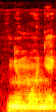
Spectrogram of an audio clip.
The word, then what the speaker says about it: pneumonia: निमोनिया की spelling आप अच्छे से याद कर लीजिए। पी आता है इसमें, एक तो PNEUMONIA, इसको अच्छे से याद करना कई बार।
